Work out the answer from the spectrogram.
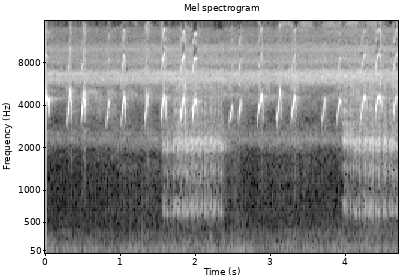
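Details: A white-breasted waterhen chick calls its mother in this lure recording with bright, upward-flicking peeps in steady series. Two stretches of a lower harsh buzzing overlap the peeps, over a faint constant high whine.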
